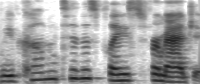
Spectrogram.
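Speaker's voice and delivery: soft, hushed ASMR voice. Recounting the ad shown before every AMC movie, quoting Nicole Kidman in an ASMR voice. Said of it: "in like an A S M R voice".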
